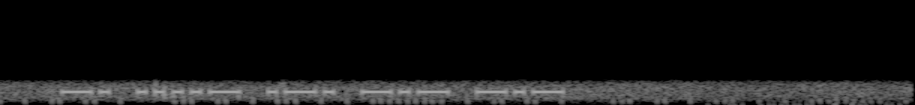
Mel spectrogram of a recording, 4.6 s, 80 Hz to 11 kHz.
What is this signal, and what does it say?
Morse code, heard as a keyed tone, about 27 wpm, 490 Hz. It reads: N4RKK
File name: contests / naqp-cw-k5tr-op-k5pi- -1900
